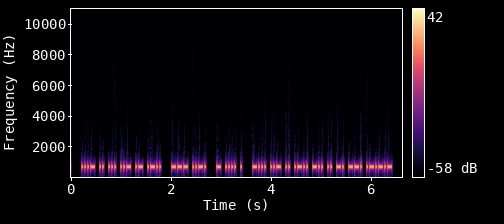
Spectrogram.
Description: Morse code, heard as a keyed tone, about 40 wpm, 700 Hz. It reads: VISUAL OF THE BUILDING.
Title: Sentences from Top 1000 Words - Review Part 6 - 40wpm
